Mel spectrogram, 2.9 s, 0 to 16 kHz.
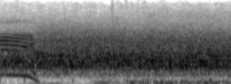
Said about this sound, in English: A catcher has hit 60 home runs! I mean, the crowd is just giving him an MVP chant because it's the eighth inning.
